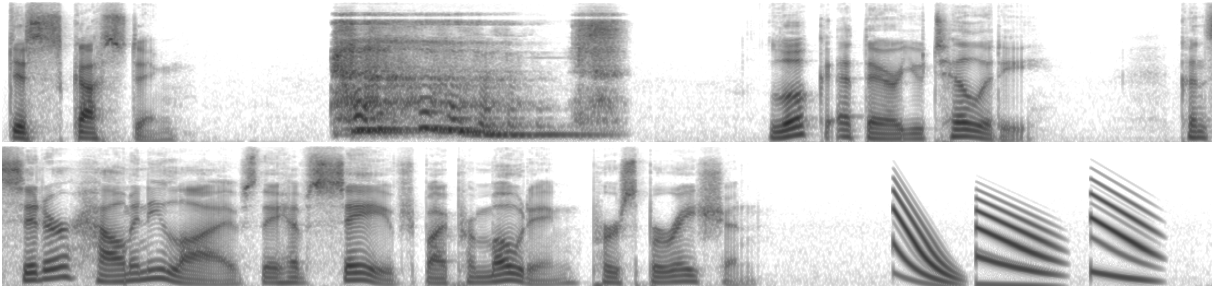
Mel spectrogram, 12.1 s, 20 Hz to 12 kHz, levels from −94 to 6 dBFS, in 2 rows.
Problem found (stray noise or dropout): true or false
true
